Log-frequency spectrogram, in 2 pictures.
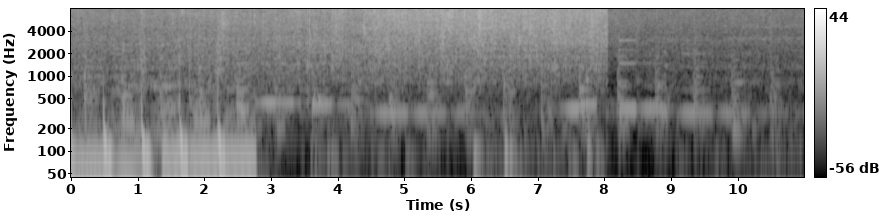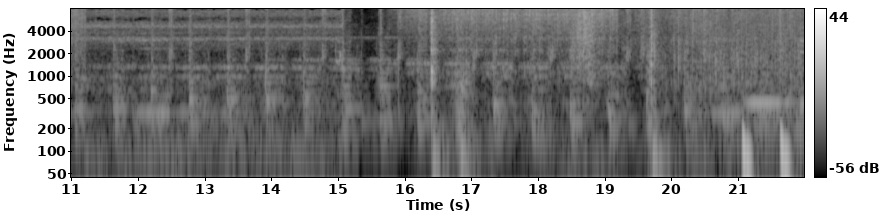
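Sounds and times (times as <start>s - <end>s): chicken sizzling in oil: 0.0s - 11.3s, 16.0s - 22.0s
background music: 0.0s - 22.0s.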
